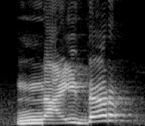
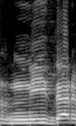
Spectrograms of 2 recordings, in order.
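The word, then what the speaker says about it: neither: ये चौथा रूल है, इसमें हम नाइदर या फिर नीदर भी कहते हैं, which ever way you pronounce, आइदर you call it नीदर और नाइदर।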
